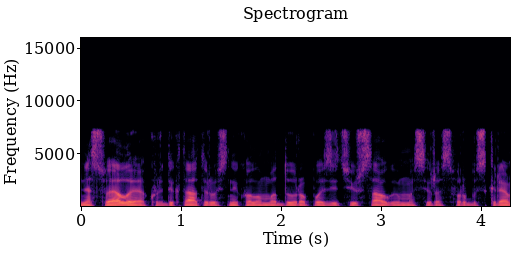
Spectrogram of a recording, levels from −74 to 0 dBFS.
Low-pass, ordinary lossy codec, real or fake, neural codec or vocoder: 7.2 kHz; MP3, 96 kbps; real; none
